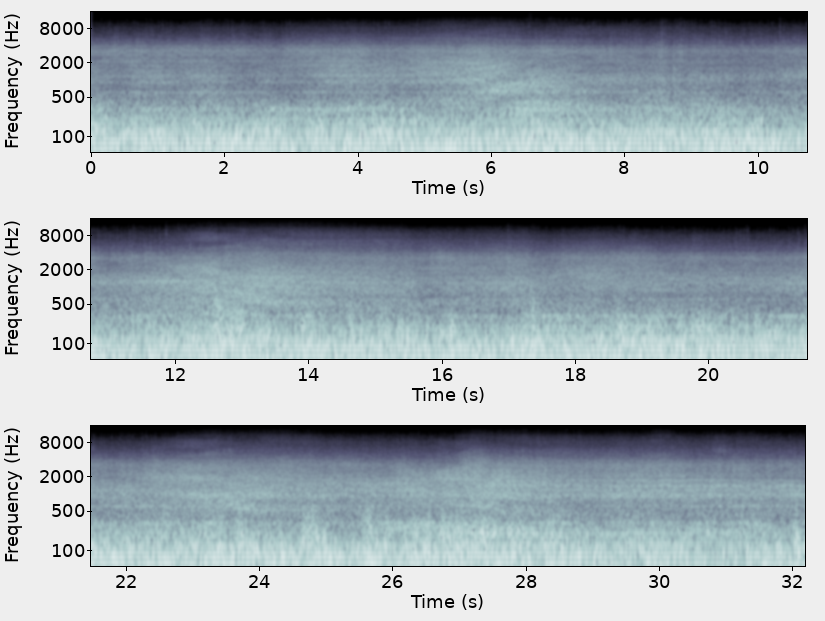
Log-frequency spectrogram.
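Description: Wind rumbling steadily over a bike-mounted action camera's microphone while riding, with road noise from vehicles swelling and fading past a few times.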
